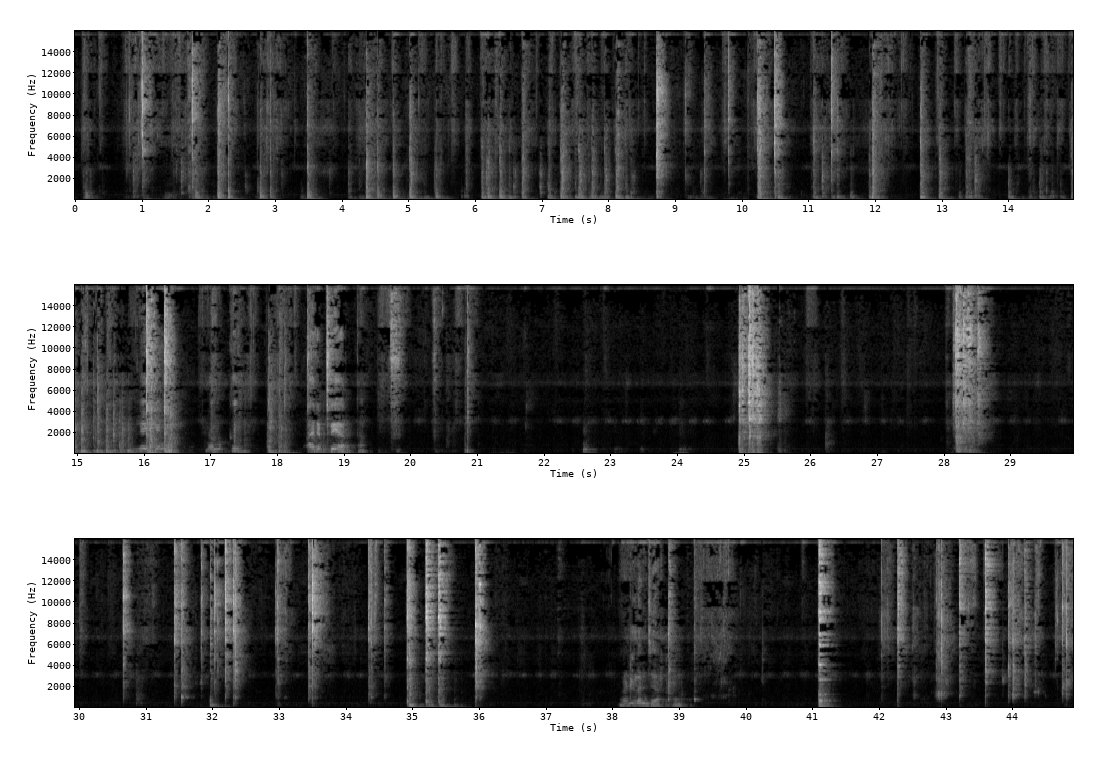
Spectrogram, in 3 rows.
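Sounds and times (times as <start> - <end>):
spatula scraping metal pot: 0.1 - 20.0.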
